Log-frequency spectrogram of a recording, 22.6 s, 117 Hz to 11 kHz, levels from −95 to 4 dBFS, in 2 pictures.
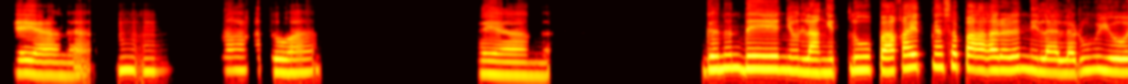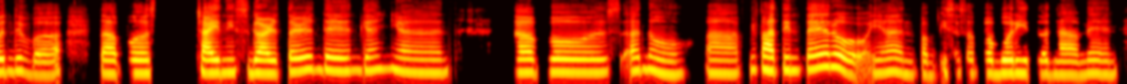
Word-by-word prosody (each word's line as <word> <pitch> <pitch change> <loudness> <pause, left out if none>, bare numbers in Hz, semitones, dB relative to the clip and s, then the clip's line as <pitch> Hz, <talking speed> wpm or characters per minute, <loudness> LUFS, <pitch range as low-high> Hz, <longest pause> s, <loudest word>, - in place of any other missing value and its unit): Kaya 215 -2 +2 0.2
nga. 185 0 -8 0.5
Mm. 245 -1 -6 0.6
Nakakatuwa. 245 -3 -3 1.8
Kaya 195 -2 -1
nga. 185 0 -10 1.6
Ganun 270 +1 +3
din, 270 -1 +5
yung 245 - -2
langit 225 +1 +2
lupa, 255 -1 +4
kahit 290 +2 +4
nga 295 -1 0
sa 305 0 +2
paaralan 255 -1 +5
nilalaro 230 0 0
yun, 235 -2 +3
'di 240 0 -6
ba? 195 -2 -5 0.3
Tapos 215 +1 -1 0.4
chinese 220 0 +2
garter 220 +4 +2
din, 250 -1 -2
ganiyan. 235 -4 -6 0.6
Tapos 225 0 -1
ano, 230 -5 -5 0.2
ah, 215 -1 -5 0.2
patintero, 255 0 +3
'yan 220 -1 -5
pa 205 - -5
isa 215 -1 -13
sa 215 -1 -11
paborito 215 -1 -2
namin. 200 +1 -5
230 Hz, 90 wpm, -21 LUFS, 215-255 Hz, 1.8 s, din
